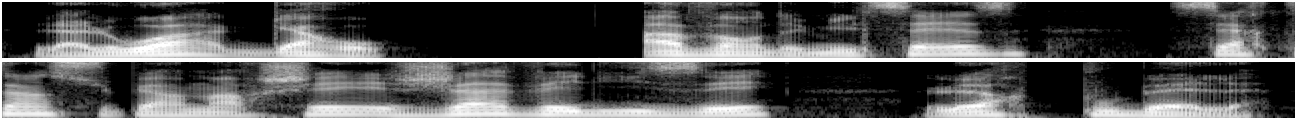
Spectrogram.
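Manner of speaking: ordinary talk, nothing marked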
